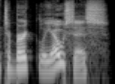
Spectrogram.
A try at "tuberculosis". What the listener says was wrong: Tuberculosis. You did. You might have added one too.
